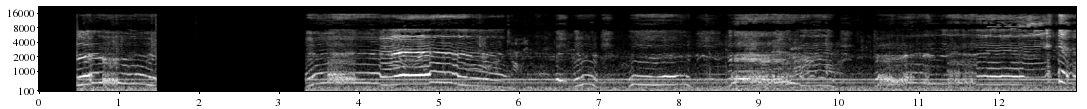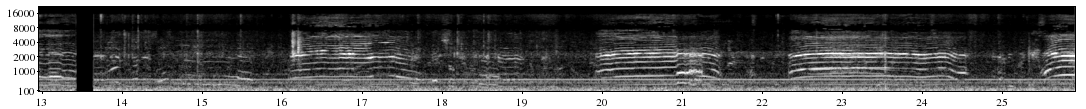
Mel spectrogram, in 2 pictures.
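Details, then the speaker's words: Infant on a plane cries in repeated loud, wailing bursts over a steady low cabin hum. "he keeps making videos of this baby crying and thinks that maybe the parent should do something."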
